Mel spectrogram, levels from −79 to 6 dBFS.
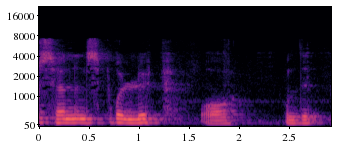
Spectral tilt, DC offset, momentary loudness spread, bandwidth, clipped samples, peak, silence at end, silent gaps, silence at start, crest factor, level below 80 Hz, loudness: -6.5 dB/octave; under 0.1%; 16 LU; 7.6 kHz; under 0.1%; -12 dBFS; 0 s; none; 0 s; 16 dB; -64 dBFS; -28 LUFS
